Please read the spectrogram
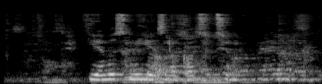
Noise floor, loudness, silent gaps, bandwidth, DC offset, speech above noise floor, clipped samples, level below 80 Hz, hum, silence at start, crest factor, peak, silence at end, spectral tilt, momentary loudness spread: -46 dBFS; -22 LUFS; none; 11.5 kHz; under 0.1%; 24 dB; under 0.1%; -56 dBFS; none; 0.45 s; 18 dB; -6 dBFS; 0 s; -5 dB/octave; 22 LU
